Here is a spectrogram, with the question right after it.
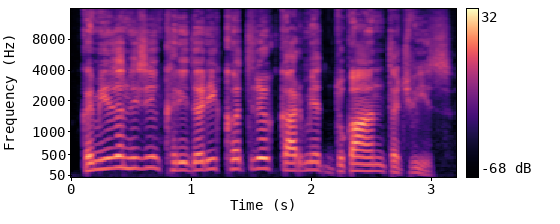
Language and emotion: Kashmiri, neutral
